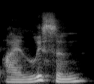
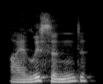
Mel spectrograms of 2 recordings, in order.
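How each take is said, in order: First: Said in the usual way. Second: Listened with the final d clearly sounded; listened, ending in a distinct d. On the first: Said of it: "there's a little sound change". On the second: Shown as a demonstration. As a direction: finish "listened" on an audible d. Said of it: "All it is is d".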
